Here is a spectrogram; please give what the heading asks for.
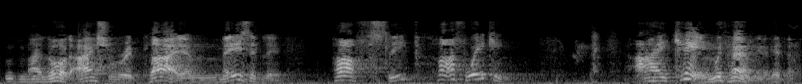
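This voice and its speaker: A half-awake young lover with a bright, lively voice that halts as he explains himself. The recording is muffled, like old radio. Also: medium pitch, long reverb tail, exaggerated voice. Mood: dazed. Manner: dazed, halting. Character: Lysander, dazed young lover.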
